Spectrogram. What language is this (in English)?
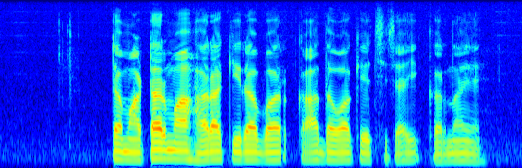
Chhattisgarhi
